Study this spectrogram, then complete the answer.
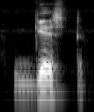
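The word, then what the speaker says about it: guest: क्या पढ़ते हैं building ji यू ई एस टी यहां पर यू होगा साइलेंट क्योंकि यू के बाद में ई आ रहा है और ई भी वावेल है तो अब इसे क्या पढ़ेंगे गेस्ट गेस्ट मींस मेहमान होता है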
